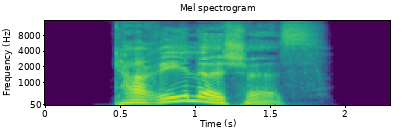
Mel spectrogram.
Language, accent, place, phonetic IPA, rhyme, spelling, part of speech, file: German, Germany, Berlin, [kaˈʁeːlɪʃəs], -eːlɪʃəs, karelisches, adjective, De-karelisches.ogg
- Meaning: strong/mixed nominative/accusative neuter singular of karelisch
